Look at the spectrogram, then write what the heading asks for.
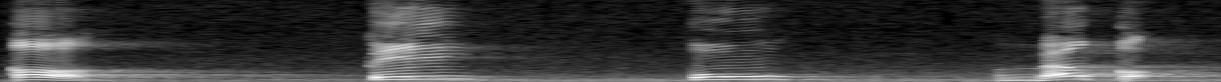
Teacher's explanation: Huruf Qaf diucapkan dengan cara menyentuhkan pangkal lidah kita dengan langit-langit bagian belakang.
